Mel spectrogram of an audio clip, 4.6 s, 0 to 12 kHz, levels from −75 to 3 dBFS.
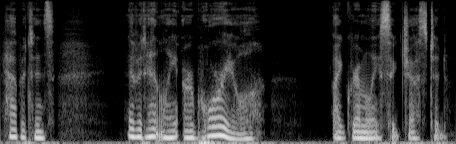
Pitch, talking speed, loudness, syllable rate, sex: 160 Hz, 80 wpm, -17 LUFS, 5.5 syllables/s, female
